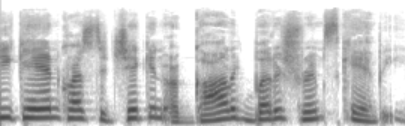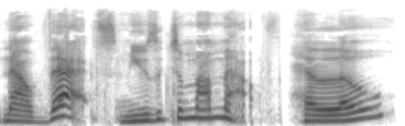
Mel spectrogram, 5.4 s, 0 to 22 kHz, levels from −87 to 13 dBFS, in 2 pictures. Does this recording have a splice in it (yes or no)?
no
